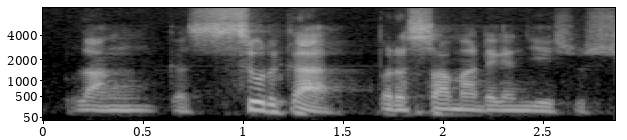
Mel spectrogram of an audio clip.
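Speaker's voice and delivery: barely there, gently saying it; soft child voice. Retold or imitated. Dying daughter answers her family, very soft and low.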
